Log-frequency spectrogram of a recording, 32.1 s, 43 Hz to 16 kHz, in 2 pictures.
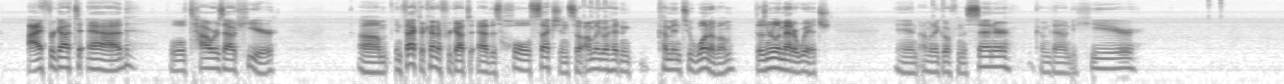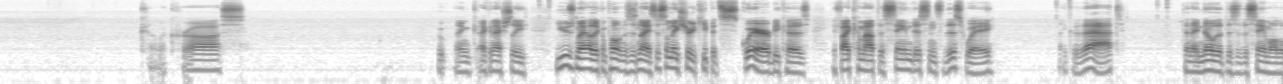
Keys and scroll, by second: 8.7 l, 20.7 i, 21.9 i.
